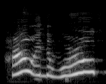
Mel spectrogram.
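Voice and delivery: slow, high disbelieving echo; stunned, drawn-out question; incredulous. Real, not acted. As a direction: repeat it in disbelief. Incredulous repeat of odd fact.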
